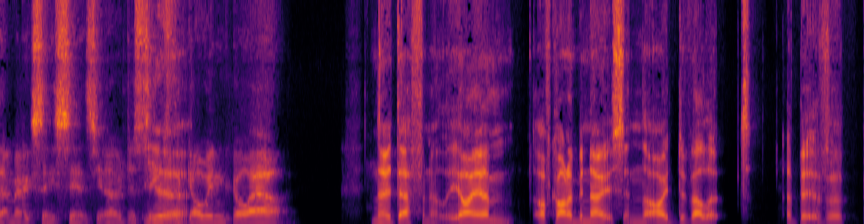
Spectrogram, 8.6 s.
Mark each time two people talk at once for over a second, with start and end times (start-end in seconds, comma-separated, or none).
none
